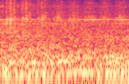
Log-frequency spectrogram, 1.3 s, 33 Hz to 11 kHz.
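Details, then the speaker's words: Engine after repair, idling at 700 rpm, vacuum 23, fuel pressure 2.6–2.7: low even idle, steady hum, no knocks or misses; sounds settled and healthy. "Currently idling at 700. Vacuum is at 23. Fuel pressure 2.6, 2.7."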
